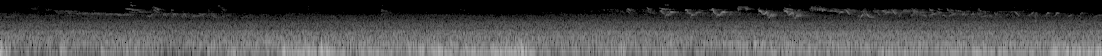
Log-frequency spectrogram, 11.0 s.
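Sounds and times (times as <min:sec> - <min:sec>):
songbird twittering: 0:06.0 - 0:11.0.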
